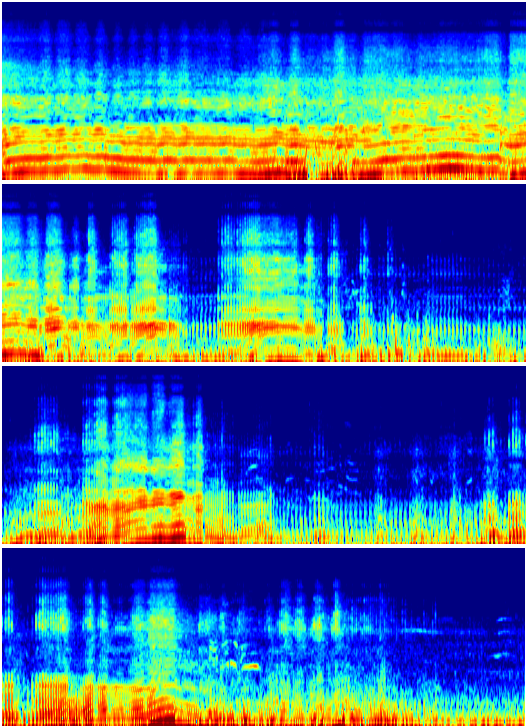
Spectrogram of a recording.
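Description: A snorkelled mud ATV's engine revving in repeated bursts, its pitch climbing and falling. The rider is off the machine wrestling it through deep mud water, so it is bogged down.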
